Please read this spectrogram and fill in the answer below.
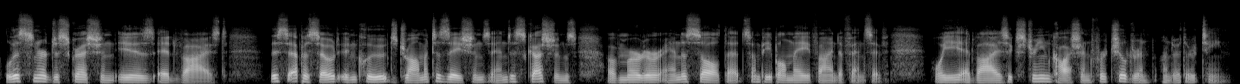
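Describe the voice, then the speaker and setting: A man hosting a podcast, delivering scripted true-crime narration in a measured, dramatic storytelling manner. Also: on the low side, creaky, fairly bright tone, no echo.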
